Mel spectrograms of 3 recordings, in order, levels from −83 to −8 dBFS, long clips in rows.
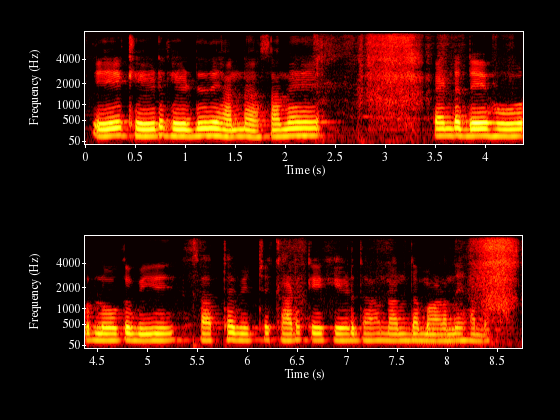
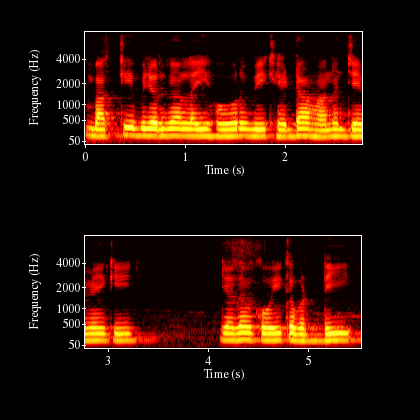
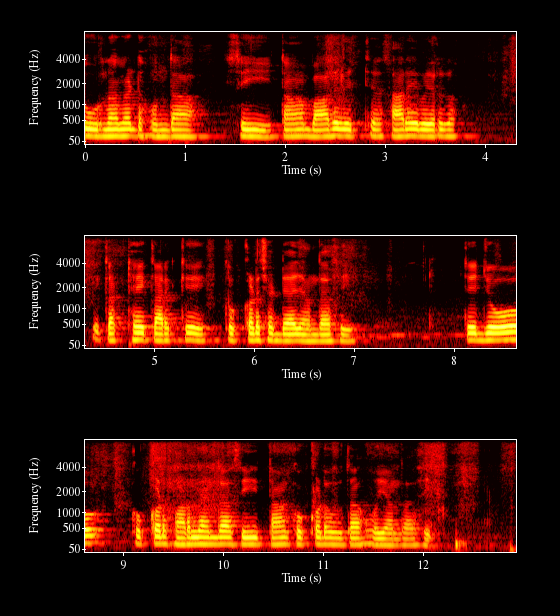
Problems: none marked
